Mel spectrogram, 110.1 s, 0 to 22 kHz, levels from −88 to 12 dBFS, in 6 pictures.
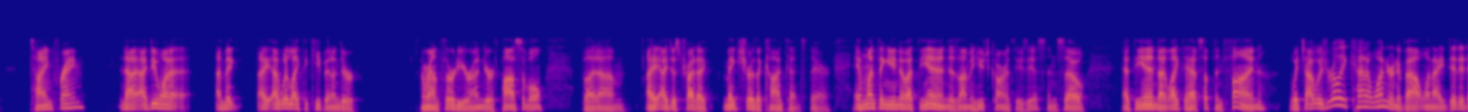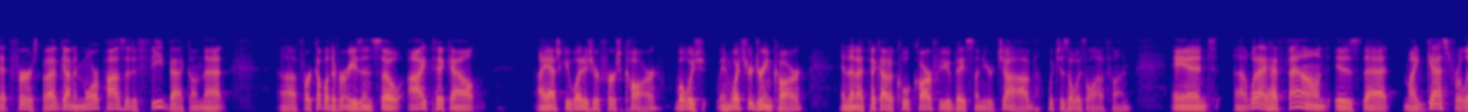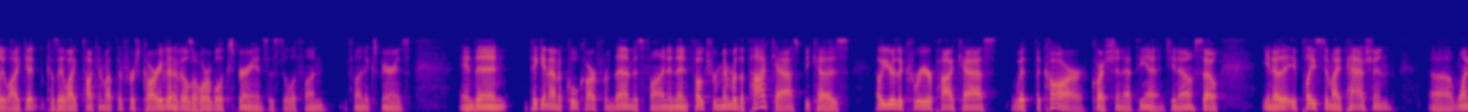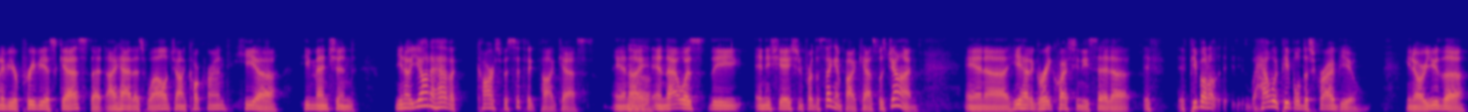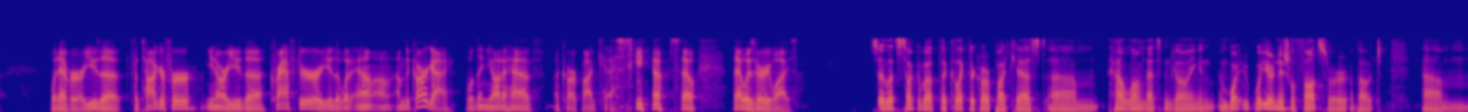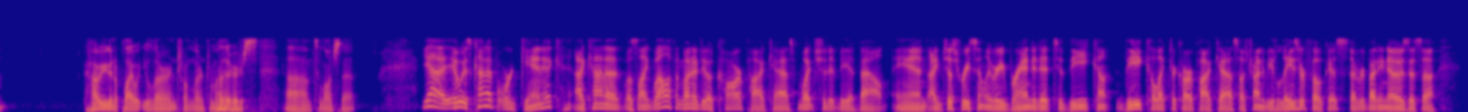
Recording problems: high frequencies cut off; noticeable; nothing above 5.5 kHz

